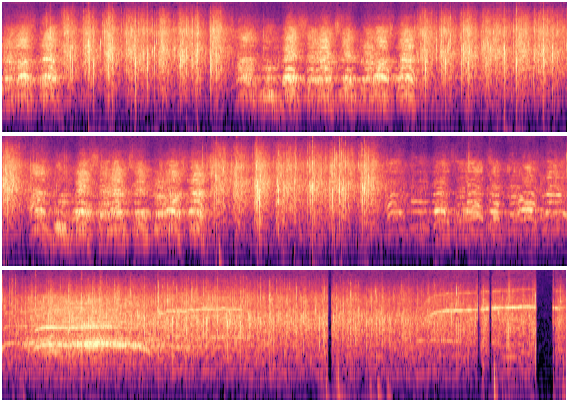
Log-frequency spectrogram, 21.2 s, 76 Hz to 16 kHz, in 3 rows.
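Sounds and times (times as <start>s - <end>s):
crowd applause in a town square welcoming volunteer firefighters: 0.0s - 21.1s
people cheering: 0.0s - 21.1s
people whistling: 15.8s - 17.3s, 19.4s - 21.1s.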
